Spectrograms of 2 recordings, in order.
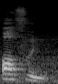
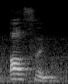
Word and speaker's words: often: Now come to the 10th word, that is often. That is often. Over here you can also see T is silent, but while spelling T comes and while pronouncing the sound of T is not there.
